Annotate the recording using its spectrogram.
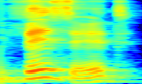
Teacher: in visit, the first syllable is stressed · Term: syllable stress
